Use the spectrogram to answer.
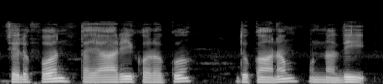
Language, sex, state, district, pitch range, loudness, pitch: Telugu, male, Andhra Pradesh, Sri Satya Sai, 110-135 Hz, -18 LUFS, 115 Hz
